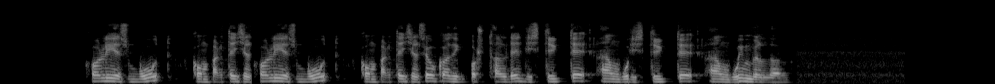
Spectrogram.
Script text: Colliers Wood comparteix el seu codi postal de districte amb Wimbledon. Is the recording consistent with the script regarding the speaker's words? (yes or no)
no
